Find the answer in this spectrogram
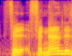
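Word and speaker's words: Fernandes: the duarte canal says fernandez is pronounced because that's why we pronounce the s at the end of the words in portuguese just like the word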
